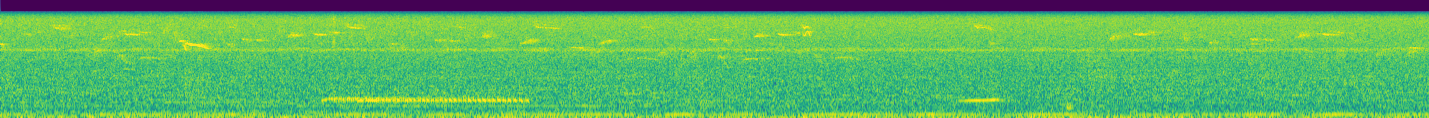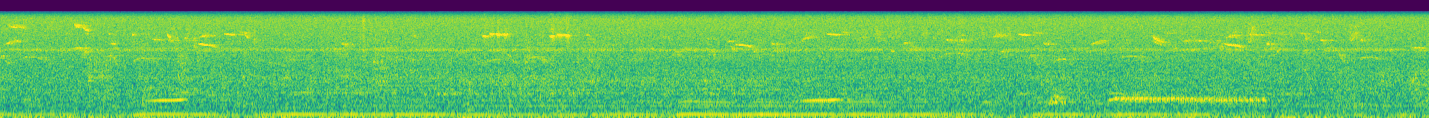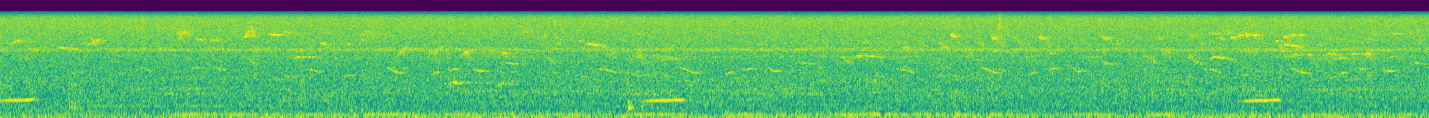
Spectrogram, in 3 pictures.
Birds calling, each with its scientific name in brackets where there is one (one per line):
Red-headed Barbet (Eubucco bourcierii)
White-tipped Dove (Leptotila verreauxi)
